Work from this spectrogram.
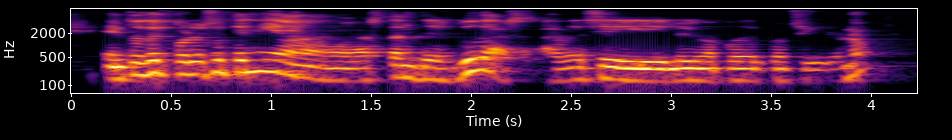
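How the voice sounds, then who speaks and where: This is a man with a normal speaking voice and a fairly high pitch. He talks at a moderate pace with ordinary pitch variation. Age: 40s. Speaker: amateur runner. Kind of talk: casual interview chat.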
